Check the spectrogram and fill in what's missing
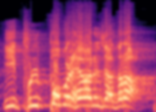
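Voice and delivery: high, very loud condemnation; acted angry shout. Preacher imagines Jesus rebuking lawless judges, acted angry shout.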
